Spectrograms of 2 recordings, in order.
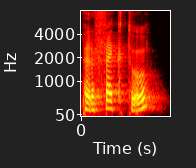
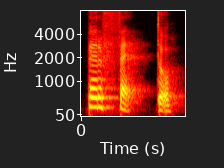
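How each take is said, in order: First: A k sound comes before the t. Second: There is no k, and the t is long. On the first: The speaker calls it wrong. "it's not perfetto" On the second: The speaker calls it right. "with a nice long double T"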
